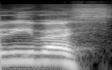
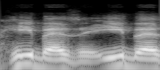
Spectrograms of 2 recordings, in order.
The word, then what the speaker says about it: Ribas: Ribas, however the fuck you pronounce it. Fucking you lose the R with the Portuguese, whatever.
